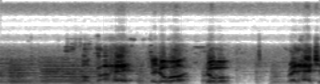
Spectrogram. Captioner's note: men speaking foreign language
